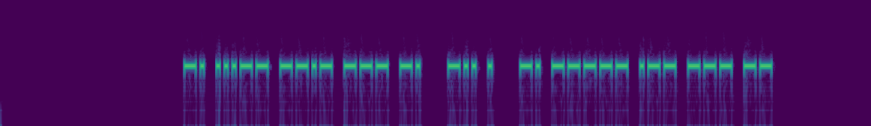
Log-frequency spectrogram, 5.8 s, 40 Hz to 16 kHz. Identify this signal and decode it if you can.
Morse code, heard as a keyed tone, about 41 wpm, 700 Hz. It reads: N3QON DE N0WOM
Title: USA Callsign DE Callsign - 5 Characters - 45wpm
